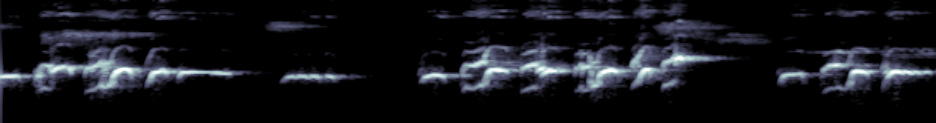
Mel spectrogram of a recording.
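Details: White-rumped shama singing rich varied phrases, used to spur stalled, stressed birds: tumbling whistles and warbled slurs in three bursts, with brief quieter notes between.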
